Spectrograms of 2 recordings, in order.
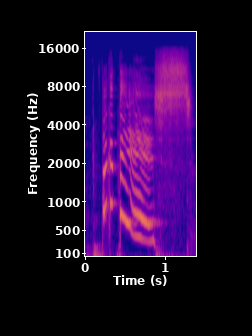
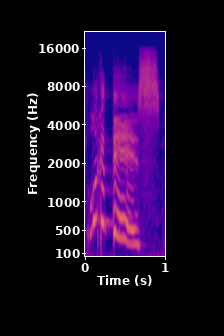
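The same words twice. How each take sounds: First: Very slow, high, drawn-out scolding; high mock-indignant wail, each word dragged; exaggerated mock outrage. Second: Raised-pitch mock scolding; indignant but playful demand; mock outrage. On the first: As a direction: stretch it out in appalled disbelief. Mock telling-off, repeated for emphasis. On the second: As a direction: point out the mess, playfully appalled. Mock telling-off, first take.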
